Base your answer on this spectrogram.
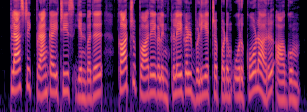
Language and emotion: Tamil, neutral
